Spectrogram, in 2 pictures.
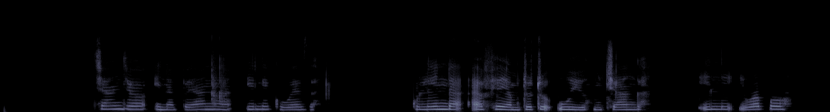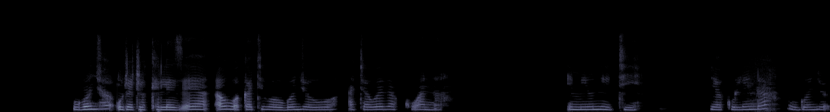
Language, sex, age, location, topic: Swahili, female, 18-24, Kisumu, health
